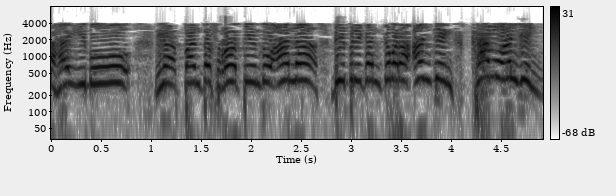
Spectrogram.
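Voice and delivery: high, loud declamation; thundered rebuke rising to the last words; Jesus. Retold or imitated. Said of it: "Waktu Yesus berkata".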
